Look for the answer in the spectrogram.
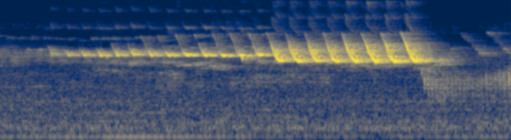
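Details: Canary at home, excited and wanting to mate: a fast trill swelling in loudness into a rapid series of rolled high syllables, ending with a brief lower buzzy note.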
